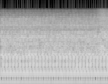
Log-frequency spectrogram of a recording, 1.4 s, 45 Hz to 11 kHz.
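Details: Yamaha C3 49cc fuel-injected scooter, thought to be a 2009 and believed liquid cooled, fired up while hooked to a scan tool after a no-start: a quick, even putter at steady pitch with no knocks or misses, sounding healthy.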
